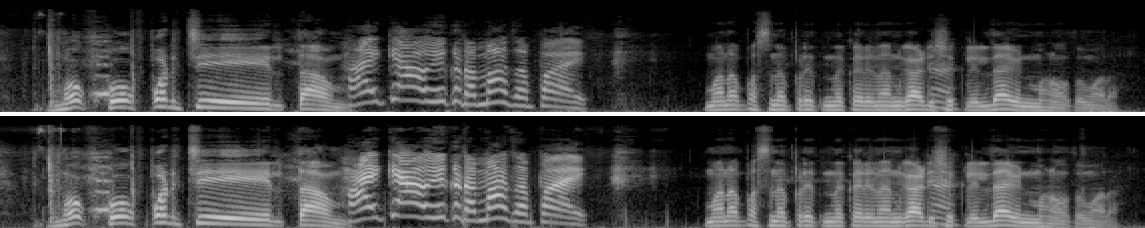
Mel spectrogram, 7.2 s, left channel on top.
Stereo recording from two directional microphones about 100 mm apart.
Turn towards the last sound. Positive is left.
turn(degrees=-5)  # may be behind; listen again after turning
